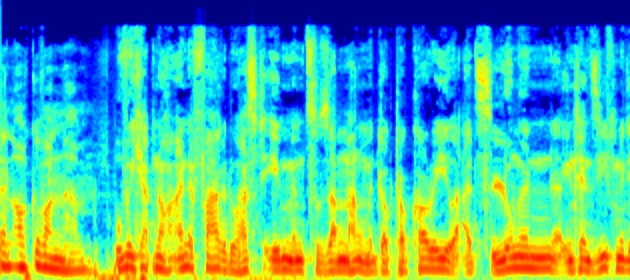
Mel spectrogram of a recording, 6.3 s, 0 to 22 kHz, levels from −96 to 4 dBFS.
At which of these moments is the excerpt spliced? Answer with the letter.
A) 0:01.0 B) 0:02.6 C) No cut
C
